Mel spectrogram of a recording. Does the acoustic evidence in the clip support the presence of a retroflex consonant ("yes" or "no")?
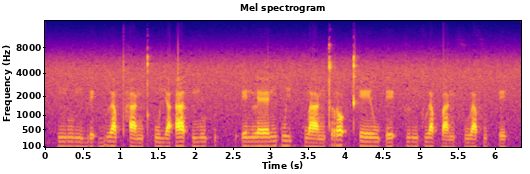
no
